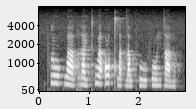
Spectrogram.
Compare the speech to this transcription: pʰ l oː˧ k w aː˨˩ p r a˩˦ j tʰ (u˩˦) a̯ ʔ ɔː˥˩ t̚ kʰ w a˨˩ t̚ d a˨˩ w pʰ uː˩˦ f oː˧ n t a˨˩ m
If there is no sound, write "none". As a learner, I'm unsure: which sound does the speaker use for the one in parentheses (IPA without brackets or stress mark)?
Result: u˧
